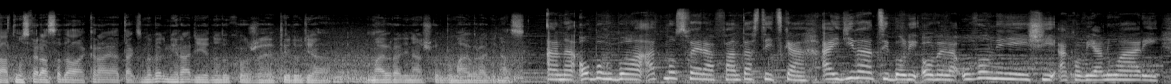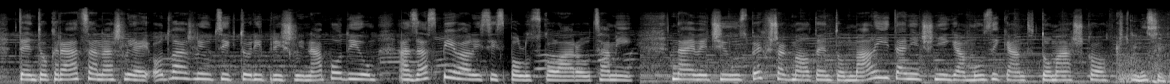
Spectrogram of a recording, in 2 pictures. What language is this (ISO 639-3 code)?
slk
